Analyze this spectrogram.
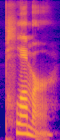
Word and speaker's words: plumber: Correct pronunciation. Plumber. The B is completely silent. Two syllables only.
